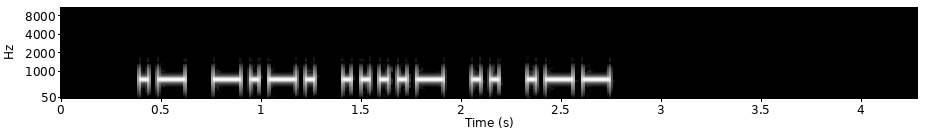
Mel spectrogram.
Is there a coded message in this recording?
Yes: Morse code from 0.4 to 2.8 s, heard as a keyed tone, about 26 wpm, 700 Hz. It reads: AC4IW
